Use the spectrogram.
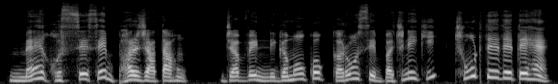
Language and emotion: Hindi, angry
